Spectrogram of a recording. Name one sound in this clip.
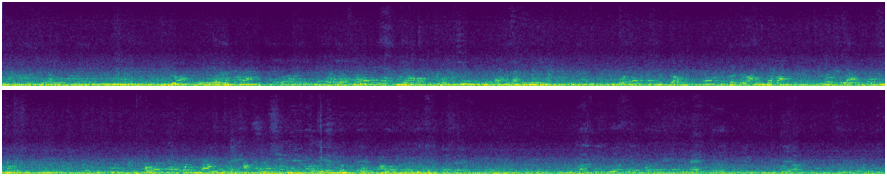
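A monorail train hums and rumbles steadily along an elevated track, heard from inside.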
